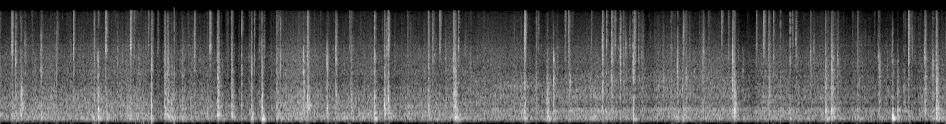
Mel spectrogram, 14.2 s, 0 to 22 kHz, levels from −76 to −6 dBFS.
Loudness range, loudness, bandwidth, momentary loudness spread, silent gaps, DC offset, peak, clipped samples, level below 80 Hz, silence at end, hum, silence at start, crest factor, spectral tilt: 1 LU; -22 LUFS; 16 kHz; 7 LU; none; under 0.1%; 0 dBFS; under 0.1%; -60 dBFS; 0 s; none; 0 s; 22 dB; -3 dB/octave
